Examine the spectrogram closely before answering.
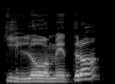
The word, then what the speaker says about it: kilómetro: letra u ejemplo dos la palabra kilómetro es una palabra porque su sílaba tónica es la sílaba lo entonces tiene un acento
